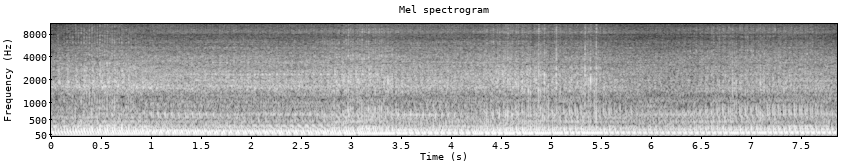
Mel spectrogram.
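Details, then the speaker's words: Ford 3000 diesel tractor revving up from idle: at around 1600 rpm and up to 2000 rpm the rhythm turns ragged with occasional popping misses; intermittent misfire at higher revs, tight valves suggested, not yet checked. "there you go 1600 revs it'll start to miss for her"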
